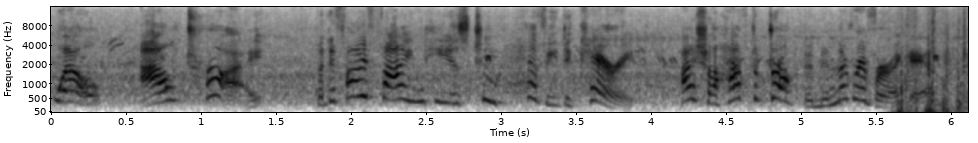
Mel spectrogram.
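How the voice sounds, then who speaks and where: A put-on character voice at an extremely high pitch and moderate pace, with clear background noise. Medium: audio drama.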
